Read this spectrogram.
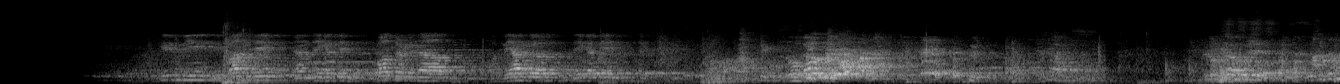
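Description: A young man asks a question aloud.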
